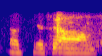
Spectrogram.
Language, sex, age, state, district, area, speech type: Telugu, female, 45-60, Telangana, Mancherial, urban, conversation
